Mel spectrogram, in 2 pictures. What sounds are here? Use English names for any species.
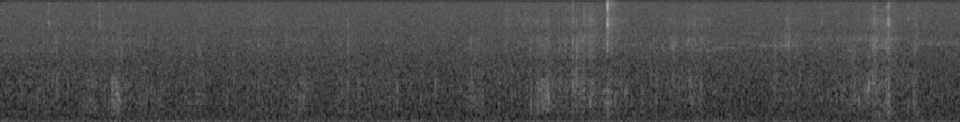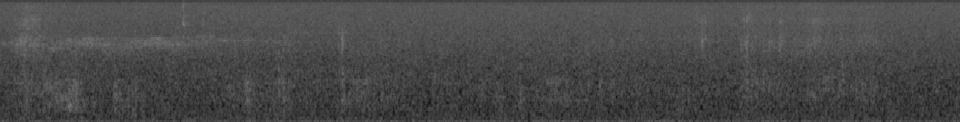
Winter Wren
